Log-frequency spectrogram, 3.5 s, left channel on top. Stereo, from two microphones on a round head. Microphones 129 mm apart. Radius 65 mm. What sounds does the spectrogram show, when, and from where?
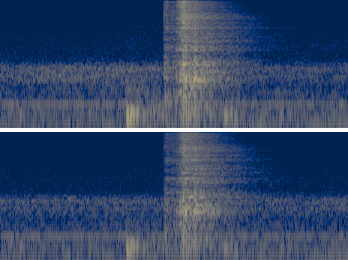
1.6 s cutlery clinking: 20° left (ahead or behind), 0.6 m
